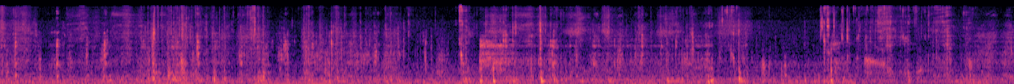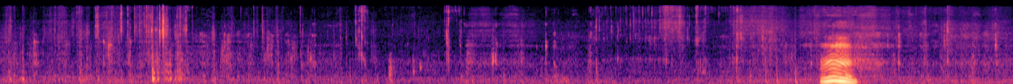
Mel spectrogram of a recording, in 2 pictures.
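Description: Close-up chewing and crunching of a bite of crispy fried buffalo chicken sandwich with bacon: soft wet mouth sounds and small crunches, with a sharper crunch about halfway through. Near the end comes a short, loud hum from the eater that falls in pitch.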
